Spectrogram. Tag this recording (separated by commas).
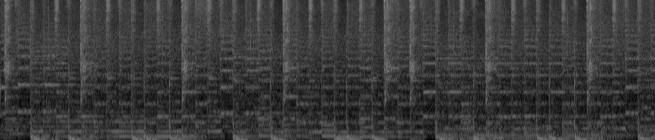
Music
